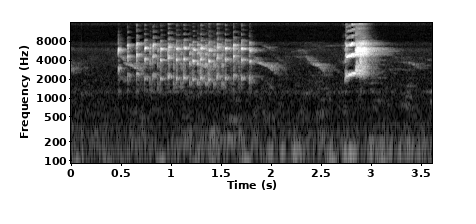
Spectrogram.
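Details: Lovebird ngekek used to spur other lovebirds: a rapid stuttering high trill of about a second and a half, then a short pause and one loud harsh squawk, over a soft low thumping.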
